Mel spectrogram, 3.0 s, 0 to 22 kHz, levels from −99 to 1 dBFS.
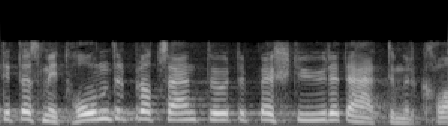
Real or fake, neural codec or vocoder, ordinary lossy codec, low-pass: real; none; none; 5.4 kHz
